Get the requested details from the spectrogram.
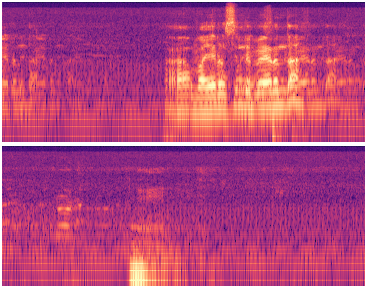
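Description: A man speaks with emphasis into a microphone, heard through a loudspeaker with a slight echo.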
